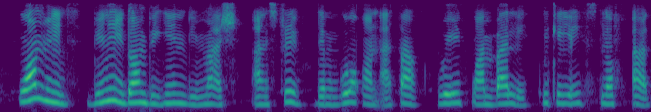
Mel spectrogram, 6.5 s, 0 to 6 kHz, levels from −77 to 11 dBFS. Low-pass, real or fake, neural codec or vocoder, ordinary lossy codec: 5.4 kHz; fake; codec, 16 kHz in and 24 kHz out, 1.1 kbps, FireRedTTS-2 codec; none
